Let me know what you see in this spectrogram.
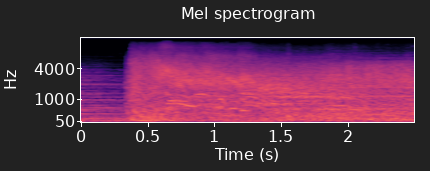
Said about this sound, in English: An explosion blasts from the doorway, hurling everyone to the ground.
